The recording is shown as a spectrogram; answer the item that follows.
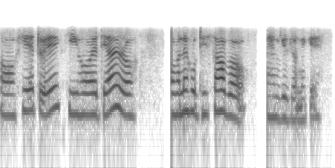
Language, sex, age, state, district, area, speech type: Assamese, female, 18-30, Assam, Golaghat, urban, conversation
